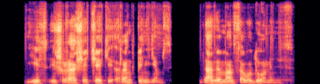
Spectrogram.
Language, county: Lithuanian, Vilnius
